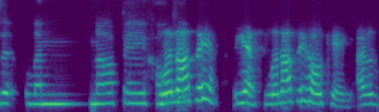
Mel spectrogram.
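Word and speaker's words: Lenapehoking: Lenape, yes, Lenape Hoking.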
